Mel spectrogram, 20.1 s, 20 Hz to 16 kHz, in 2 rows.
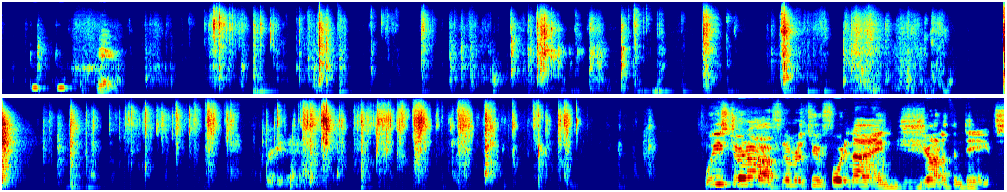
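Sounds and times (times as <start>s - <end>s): plastic shrink wrap crinkling and tearing: 1.4s - 9.5s, 10.4s - 16.6s.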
